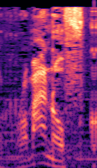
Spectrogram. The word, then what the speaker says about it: Romanov: Nicolás Romanov, o Romanov, como debiera ser la pronunciación eslava.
